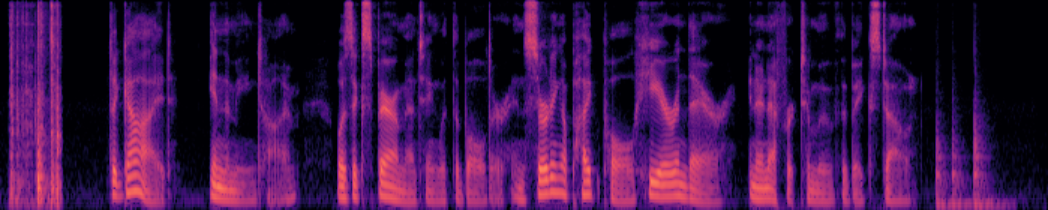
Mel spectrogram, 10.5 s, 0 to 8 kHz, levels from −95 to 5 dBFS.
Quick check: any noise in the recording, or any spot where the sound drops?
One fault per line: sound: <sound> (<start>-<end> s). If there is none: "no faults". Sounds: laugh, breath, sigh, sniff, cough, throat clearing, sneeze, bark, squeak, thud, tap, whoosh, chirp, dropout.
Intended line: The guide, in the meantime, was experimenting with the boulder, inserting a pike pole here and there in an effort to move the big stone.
sound: thud (0.1-0.6 s)
sound: thud (9.4-10.2 s)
